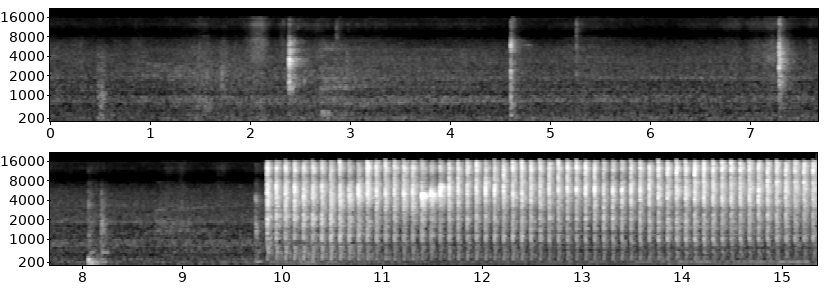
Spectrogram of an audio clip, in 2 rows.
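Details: Shockwave therapy on an armwrestler's triceps; patient says it feels like deep tapping on the bones. Scattered clicks and knocks, then a loud, fast, steady clatter of pulses, about 220 a minute, from the shockwave device.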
